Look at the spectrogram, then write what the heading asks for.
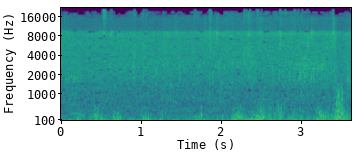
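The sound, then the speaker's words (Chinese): Heavy rain pours down outdoors in a steady, dense hiss, with low rumbling surges swelling and fading throughout, on a day with a forecast high of 39°C. No one speaks. “我感觉站在这里就像一个洒水车在我旁边。”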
